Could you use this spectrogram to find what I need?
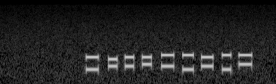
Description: DTMF, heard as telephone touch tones, dialled by hand, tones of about 110 ms. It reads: 27809383#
